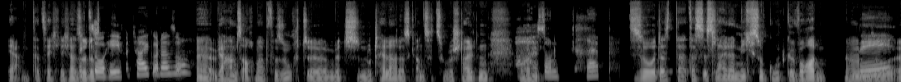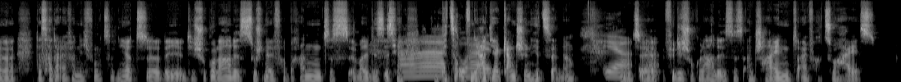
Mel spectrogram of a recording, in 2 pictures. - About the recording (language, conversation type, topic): German, podcast, Was kocht ihr bei euch, wenn alle zusammenkommen?
- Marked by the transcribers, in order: surprised: "Oh"; drawn out: "Ah"; other background noise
